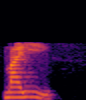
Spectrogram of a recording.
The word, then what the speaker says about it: Sin Maíz: I can't speak Spanish, so I'm going to mingle this, but Sin Maíz, Sin Maíz, I think, something like this. – So it's S-I-N without, so Sin, S-I-N, Maíz is how it's pronounced.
